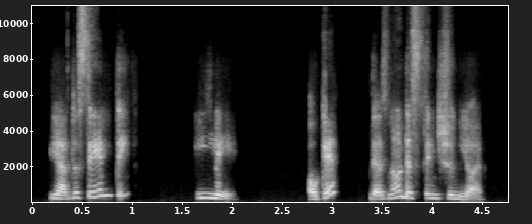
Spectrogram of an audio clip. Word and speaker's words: les: Yes, it's lay. Lay. Please make sure you're not pronouncing it as l or lee or lays. Not at all lays as well, okay? It's just lay. You can remember it as layover. Layover. So lay.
